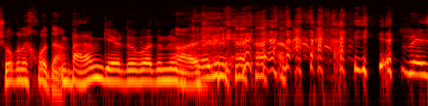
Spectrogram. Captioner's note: laughs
